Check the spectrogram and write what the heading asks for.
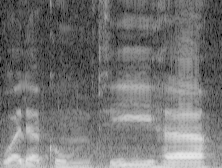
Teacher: ميم ساكنة وبعدها حرف الفاء إظهار شفوي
